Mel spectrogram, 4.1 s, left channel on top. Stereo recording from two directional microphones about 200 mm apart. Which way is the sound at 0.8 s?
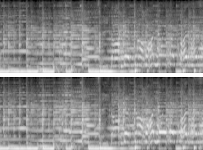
20° right (ahead or behind).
